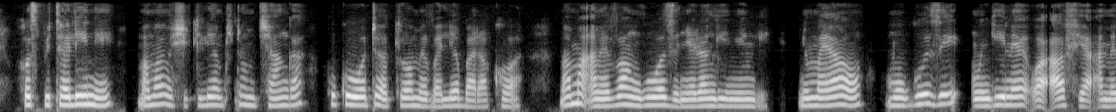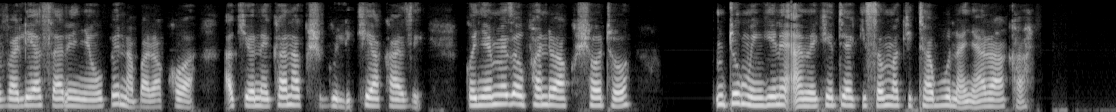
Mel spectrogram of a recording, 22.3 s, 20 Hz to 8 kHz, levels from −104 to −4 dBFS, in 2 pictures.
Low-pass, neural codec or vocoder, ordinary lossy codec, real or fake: 7.2 kHz; codec, 16 kHz, 16 kbps, FunCodec, trained on Chinese and English, 50 frames a second; AAC, 48 kbps; fake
